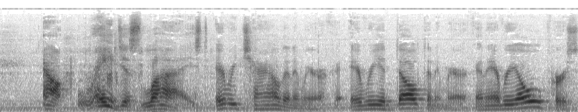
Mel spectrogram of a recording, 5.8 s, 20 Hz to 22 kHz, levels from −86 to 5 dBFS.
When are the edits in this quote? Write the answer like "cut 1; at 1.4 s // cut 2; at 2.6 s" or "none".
none

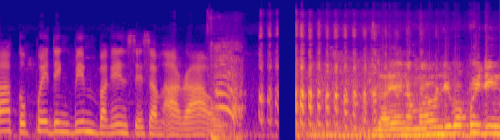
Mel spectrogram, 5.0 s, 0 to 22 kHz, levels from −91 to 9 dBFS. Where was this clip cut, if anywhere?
none

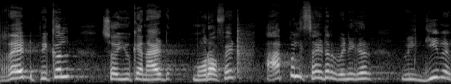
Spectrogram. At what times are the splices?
cut 1; at 2.5 s

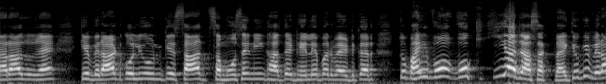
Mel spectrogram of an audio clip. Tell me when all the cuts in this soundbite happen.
none

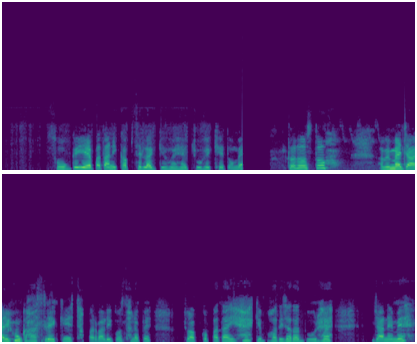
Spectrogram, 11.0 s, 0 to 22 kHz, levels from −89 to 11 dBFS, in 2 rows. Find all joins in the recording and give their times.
cut 1; at 3.2 s

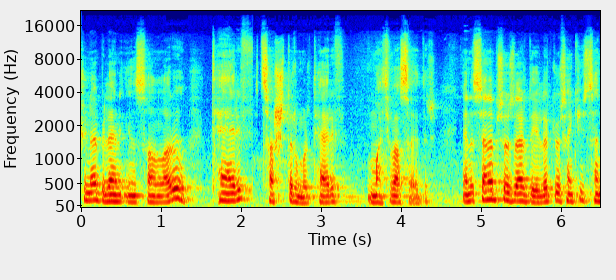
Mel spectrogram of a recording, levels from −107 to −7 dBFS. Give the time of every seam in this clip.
cut 1; at 2.2 s

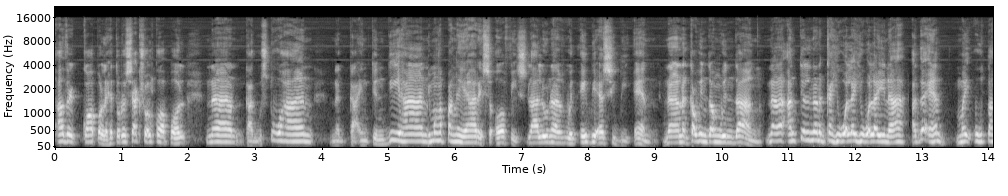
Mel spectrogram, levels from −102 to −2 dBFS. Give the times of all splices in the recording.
cut 1; at 5.6 s // cut 2; at 10.5 s

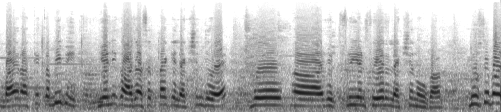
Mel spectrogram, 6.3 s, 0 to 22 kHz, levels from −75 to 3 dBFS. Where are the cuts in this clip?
none

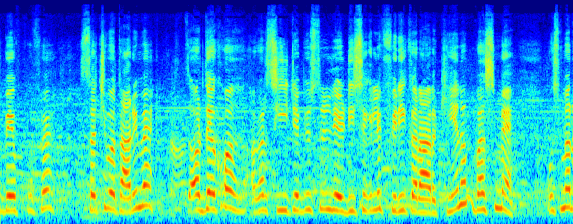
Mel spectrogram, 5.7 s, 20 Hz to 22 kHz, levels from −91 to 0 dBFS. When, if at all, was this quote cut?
cut 1; at 1.7 s

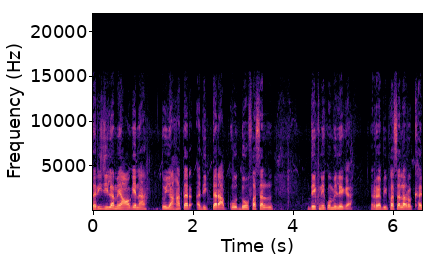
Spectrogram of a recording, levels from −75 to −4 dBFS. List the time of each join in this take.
none

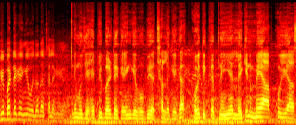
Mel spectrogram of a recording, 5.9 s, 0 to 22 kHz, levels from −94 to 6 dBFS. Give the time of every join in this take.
none

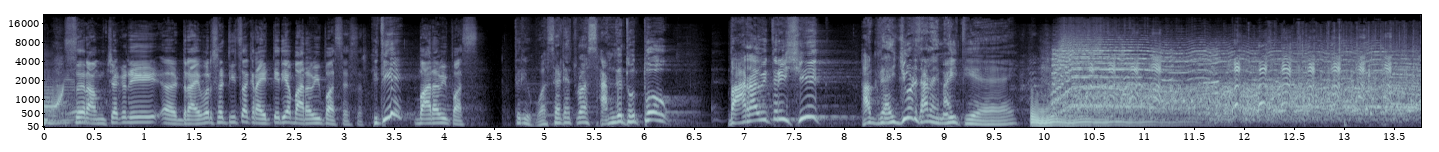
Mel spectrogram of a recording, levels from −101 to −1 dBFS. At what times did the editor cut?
none

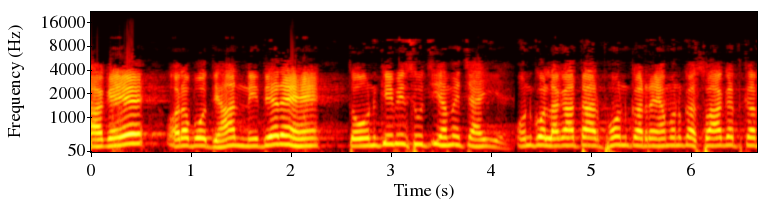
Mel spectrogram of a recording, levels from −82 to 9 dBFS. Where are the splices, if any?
cut 1; at 4.1 s

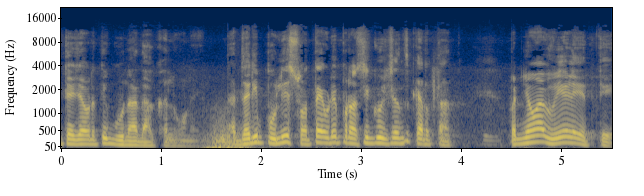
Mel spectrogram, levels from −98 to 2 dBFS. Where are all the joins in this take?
cut 1; at 1.6 s

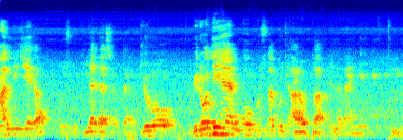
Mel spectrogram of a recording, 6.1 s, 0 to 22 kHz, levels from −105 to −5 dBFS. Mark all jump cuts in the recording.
cut 1; at 2.1 s // cut 2; at 2.7 s

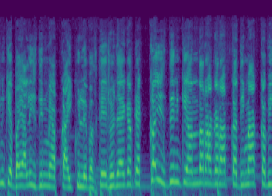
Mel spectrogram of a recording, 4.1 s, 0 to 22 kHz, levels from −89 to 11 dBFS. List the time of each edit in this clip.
cut 1; at 2.0 s

